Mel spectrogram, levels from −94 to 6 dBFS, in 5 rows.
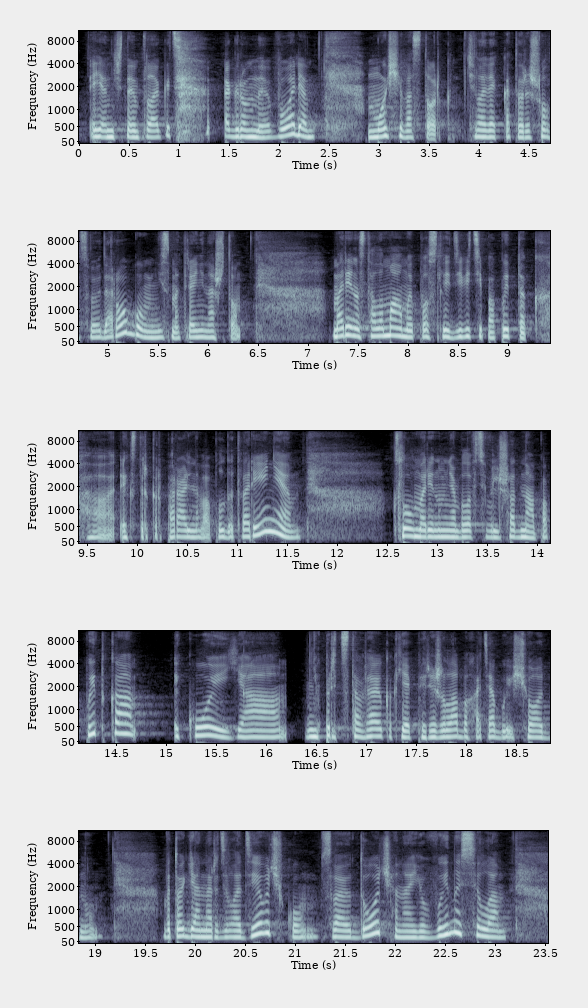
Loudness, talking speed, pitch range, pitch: -13 LUFS, 150 wpm, 185-220 Hz, 195 Hz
